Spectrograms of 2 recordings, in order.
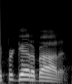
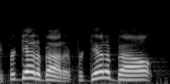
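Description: First: Said in the usual way. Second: Louder, hammed-up Jersey "Forget about it"; New Jersey accent. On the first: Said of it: "Everybody say". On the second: Pastor riffing on the phrase to his congregation, mock New Jersey accent. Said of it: "Like you're straight from Jersey".

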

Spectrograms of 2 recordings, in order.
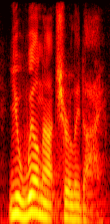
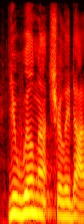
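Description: First: Said in the usual way. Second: Firm, certain denial with "will" stressed; flat-out confident assertion; absolute confidence. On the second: Shown as a demonstration. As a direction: assert it like the serpent, sure of himself. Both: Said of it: "he speaks with absolute confidence".

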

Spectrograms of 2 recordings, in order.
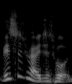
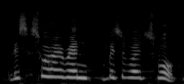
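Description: First: Said in the usual way. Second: High, rising alarm as it dawns on him; alarmed realization. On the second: Retold or imitated. Preacher retelling his panic while running through the hospital, high alarm. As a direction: voice jumping up in disbelief.

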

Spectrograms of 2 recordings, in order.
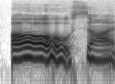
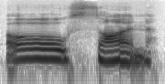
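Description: First: Louder mock scold. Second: Said in the usual way.

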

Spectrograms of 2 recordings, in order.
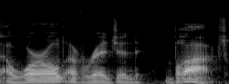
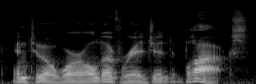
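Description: First: "a world of rigid blocs" said slowly, leaning on "rigid blocs"; slow down and weigh each word of "rigid blocs"; emphasis on rigid blocs. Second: Said in the usual way. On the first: Shown as a demonstration. Repeating the report's phrase for his audience, slow and weighted on "rigid blocs". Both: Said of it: "Emphasis on the phrase".

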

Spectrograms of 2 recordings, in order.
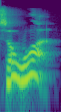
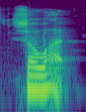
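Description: First: Emphatic so what. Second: Said in the usual way. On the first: Acted. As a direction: fling "So what?" high and hard at the doubters. Dismissing atheists' claims.

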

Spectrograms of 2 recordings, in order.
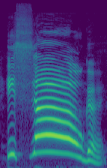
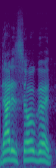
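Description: First: Slow, stretched shout with a long so; much higher and louder, drawing out "so"; say it like you mean it. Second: Said in the usual way. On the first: Shown as a demonstration. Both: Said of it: "you gotta say it like you mean it".

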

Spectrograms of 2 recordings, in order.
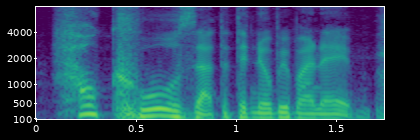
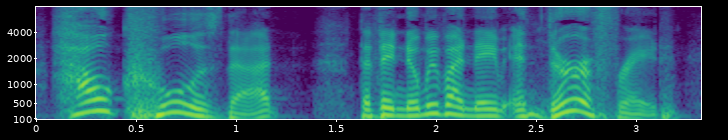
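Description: First: Said in the usual way. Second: Delighted. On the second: Retold or imitated. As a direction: stretch it out with glee. Repeated with more delight.

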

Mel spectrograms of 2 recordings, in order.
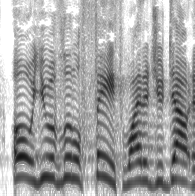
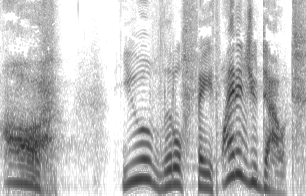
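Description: First: Sharp, scolding tone; harsh rebuke. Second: Soft and tender, almost a sigh; a loving correction, not a scolding; gentle rebuke. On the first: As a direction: scold him like a stern judge. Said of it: "He doesn't say". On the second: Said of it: "But notice what Jesus said". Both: Retold or imitated.

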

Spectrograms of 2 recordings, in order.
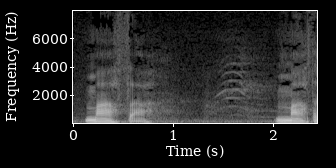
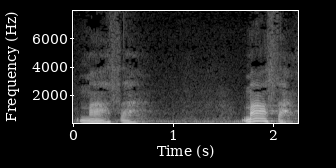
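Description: First: Low, soft, slow name calling; gentle calling. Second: Very low, soft first name; gentle calling. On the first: Jesus gently calling Martha by name to settle her, soft and low. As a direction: call her name tenderly to calm her. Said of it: "He simply says her name twice". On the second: Jesus calling Martha twice to calm her, soft and tender. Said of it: "he says her name twice". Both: Acted.

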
